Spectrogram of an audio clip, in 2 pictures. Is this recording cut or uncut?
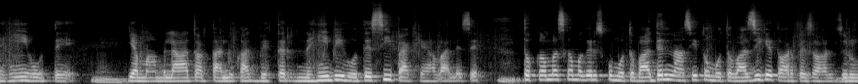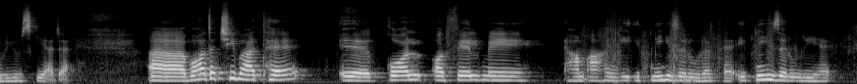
uncut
